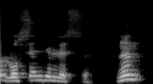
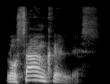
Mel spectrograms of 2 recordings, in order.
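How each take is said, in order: First: Reads 로스앤젤레스는 slowly as Spanish los Angeles; Spanish reading. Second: 로스앤젤레스 said as Spanish los Angeles, g like h; Spanish pronunciation. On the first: Teacher modelling 로스앤젤레스는 in Spanish pronunciation. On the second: Teacher repeating 로스앤젤레스 as Spanish for the class. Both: Shown as a demonstration. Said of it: "하나 읽어볼까요".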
